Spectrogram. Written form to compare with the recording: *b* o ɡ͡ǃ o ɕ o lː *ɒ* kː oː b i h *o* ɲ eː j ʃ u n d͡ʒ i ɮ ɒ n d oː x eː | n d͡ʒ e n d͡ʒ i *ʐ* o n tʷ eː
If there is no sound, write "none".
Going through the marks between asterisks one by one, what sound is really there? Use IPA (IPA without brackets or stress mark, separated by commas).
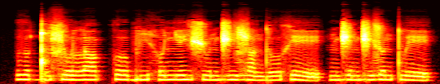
ð, ɒː, o, z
